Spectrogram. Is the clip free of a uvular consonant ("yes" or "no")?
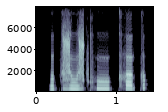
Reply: yes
